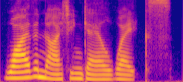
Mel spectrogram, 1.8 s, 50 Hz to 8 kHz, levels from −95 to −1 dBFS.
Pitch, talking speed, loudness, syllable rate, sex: 190 Hz, 130 wpm, -16 LUFS, 4.8 syllables/s, female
